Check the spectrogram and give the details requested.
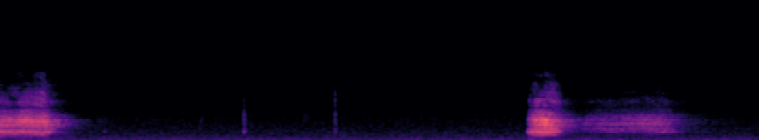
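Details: Sulphur-crested cockatoos in a backyard: two loud, harsh, broadband screeches, one at the start and one near the end, the second trailing into a rasping tail, with quiet ticks between.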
